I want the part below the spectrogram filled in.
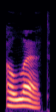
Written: allete

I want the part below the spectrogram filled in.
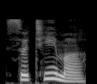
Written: satima

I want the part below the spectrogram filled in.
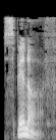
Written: spin-off

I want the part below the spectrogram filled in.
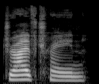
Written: drivetrain

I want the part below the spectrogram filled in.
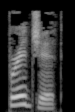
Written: Brigette

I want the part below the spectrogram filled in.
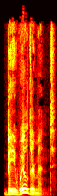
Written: bewilderment

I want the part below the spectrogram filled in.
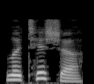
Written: Laetitia

